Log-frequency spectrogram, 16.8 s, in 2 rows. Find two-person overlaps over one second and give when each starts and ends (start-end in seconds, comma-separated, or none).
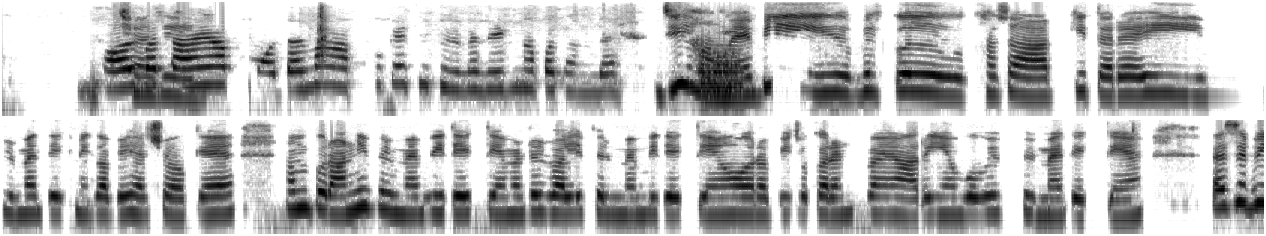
none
